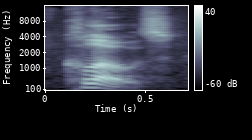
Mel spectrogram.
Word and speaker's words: clothes: is sometimes confusing because people want to say this as a syllable actually it's not this is a one syllable word this is a one-syllable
